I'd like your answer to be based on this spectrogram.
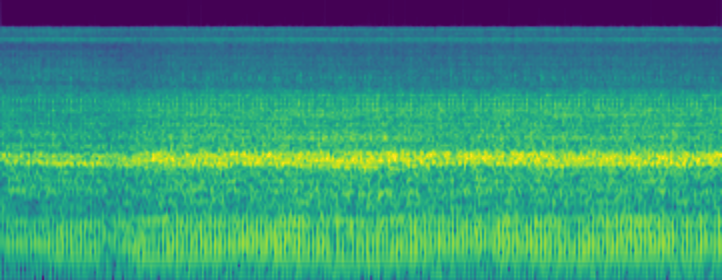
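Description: A Chinese scooter with a CVT transmission runs at a steady idle, a continuous near engine drone with a faint vibrating buzz, unchanging and without talk.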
